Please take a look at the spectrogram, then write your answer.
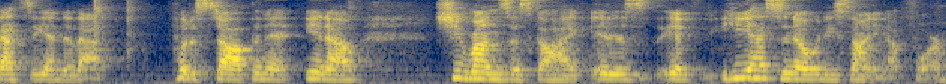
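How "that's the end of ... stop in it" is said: plain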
